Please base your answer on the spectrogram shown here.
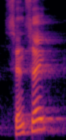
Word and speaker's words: Sensei: years ago you referred to me as your Sensei did I say it right yes okay being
